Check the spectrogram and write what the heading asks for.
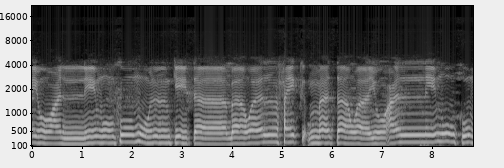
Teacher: dengungkan di situ mim mati bertemu mim 2 harakat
